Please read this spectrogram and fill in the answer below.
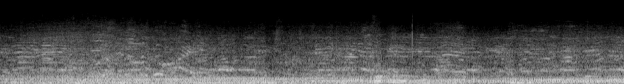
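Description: A vehicle engine idling steadily under the chatter of a crowd.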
